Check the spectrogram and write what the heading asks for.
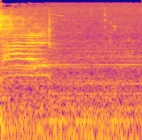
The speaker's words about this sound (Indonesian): Semakin berjalan mendekatiku, kucing itu terasa semakin besar dan semakin mendekatiku.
